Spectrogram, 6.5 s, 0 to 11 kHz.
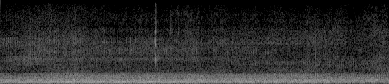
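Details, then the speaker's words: WEN 4800 W dual-fuel generator (DF480iX), on propane, eco mode on with no load: idled down to a lower, softer, steady, even hum, slightly quieter; normal eco-mode idle. "Okay, and now that it's idled down, so it is a little bit quieter."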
